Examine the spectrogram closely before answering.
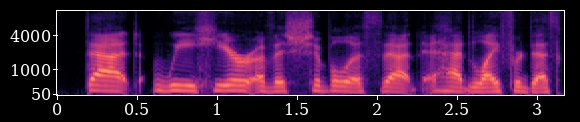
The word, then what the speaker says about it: shibboleth: So if you said sibboleth with a s instead of shibboleth, they knew that you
